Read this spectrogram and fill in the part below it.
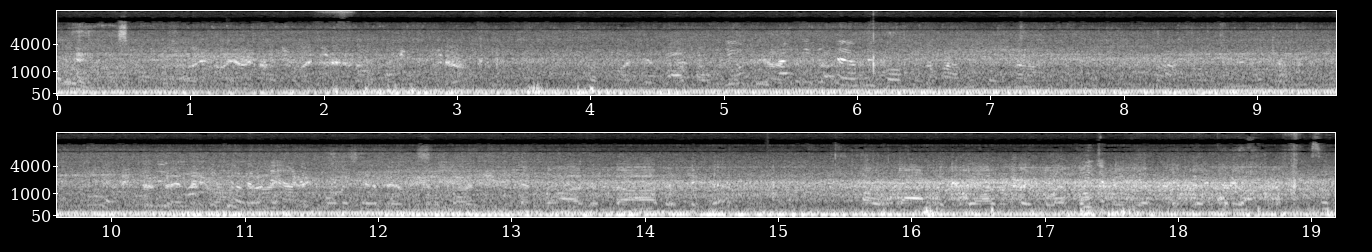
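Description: Jet engines rumble steadily in the open air.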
